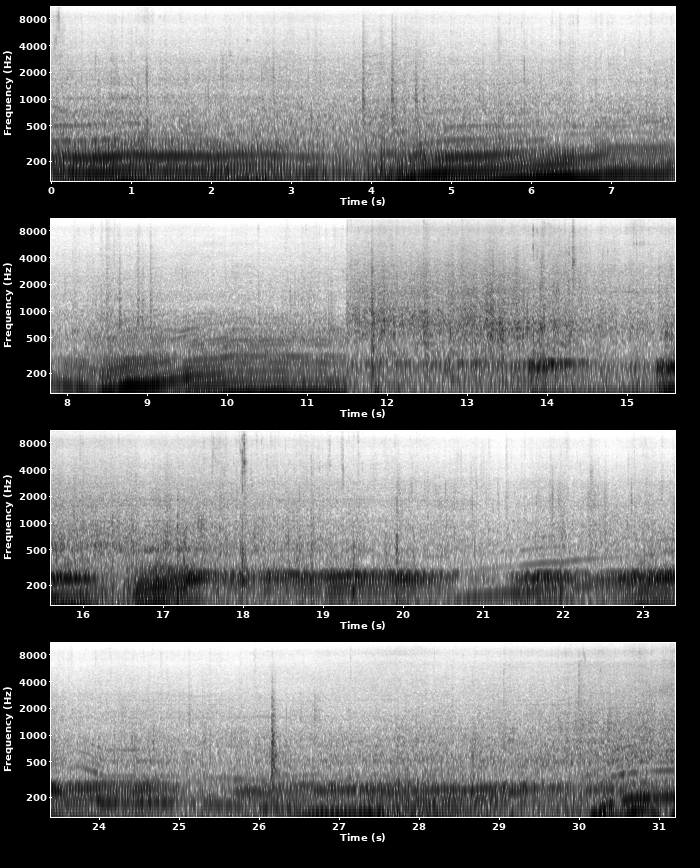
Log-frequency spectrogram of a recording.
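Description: Toyota Tacoma pickup engines revving up and down again and again as the trucks crawl up a rocky ledge, with a deep rumble and a few sharp knocks from the rocks.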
